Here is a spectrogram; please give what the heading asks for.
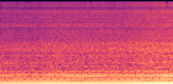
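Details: Project car at operating temperature after a coolant leak repair, cooling system pressurized and thermostat open, being rechecked for leaks: steady, even idle with a smooth low rumble and no knocks or misses; normal.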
